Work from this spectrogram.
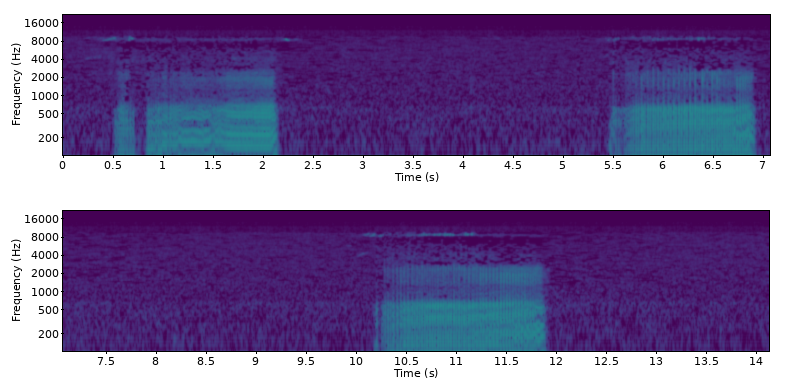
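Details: Sleeping dog snoring: three long, rasping snores, each lasting about one and a half seconds and repeating roughly every four and a half seconds, with quiet breathing between them.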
